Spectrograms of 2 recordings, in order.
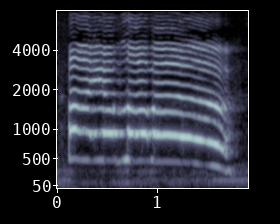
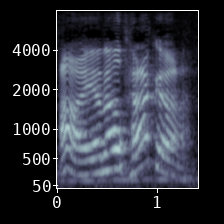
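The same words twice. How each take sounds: First: High, loud, drawn-out holler as a llama; Llama character voice. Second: Loud, proud announcement as Alpaca; Alpaca character voice. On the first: Llama introduces himself to Alpaca, high loud character voice. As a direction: belt it out slowly, way up high. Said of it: "said Llama". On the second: Alpaca answers Llama in the story, loud character voice. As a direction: declare it loudly, in character as an alpaca. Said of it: "answered Alpaca". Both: A narrator's reading.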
